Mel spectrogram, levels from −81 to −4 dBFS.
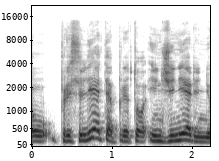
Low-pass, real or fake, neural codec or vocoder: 14.4 kHz; fake; vocoder, 48 kHz, 128 mel bands, Vocos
